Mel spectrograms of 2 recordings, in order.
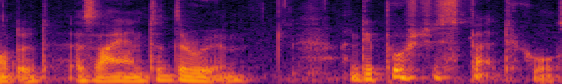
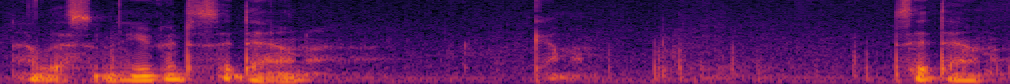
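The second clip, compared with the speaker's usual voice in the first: hushed, gentle command to a pet; coaxing whisper; 8 dB quieter than usual. Real, not acted. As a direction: softly coax the dog to sit. Coaxing the dog to sit.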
